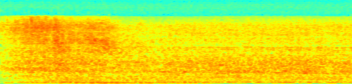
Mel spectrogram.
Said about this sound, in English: A quick hello and thank you to his police escort, and he's off into the frantic, dangerous traffic of downtown Madrid.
